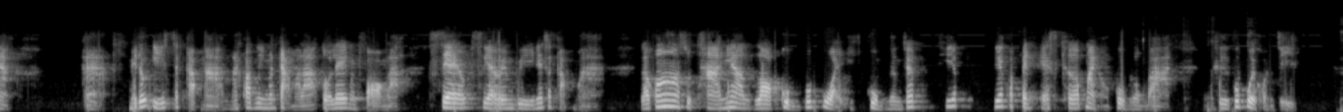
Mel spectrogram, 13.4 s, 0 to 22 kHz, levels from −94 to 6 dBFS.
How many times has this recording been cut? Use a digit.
0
